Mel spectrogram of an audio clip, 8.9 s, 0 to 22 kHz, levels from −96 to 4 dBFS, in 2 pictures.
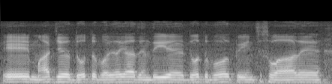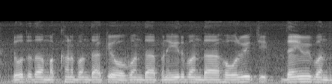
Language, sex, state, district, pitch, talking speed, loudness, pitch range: Punjabi, male, Punjab, Kapurthala, 110 Hz, 160 wpm, -14 LUFS, 110-115 Hz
